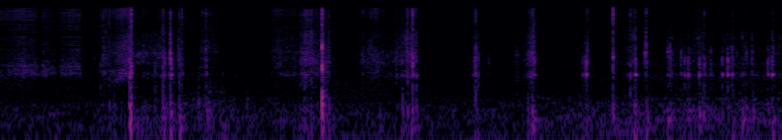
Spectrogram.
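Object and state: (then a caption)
Styrofoam mannequin head. Fingertips and short nails of both hands tap and scratch the top and sides of the scalp of a white, life-size styrofoam mannequin head with ears, made of light, solid foam. Soft, dry, bright scratching runs under quick, sharp taps that die away almost instantly.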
